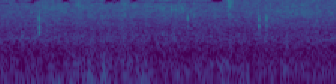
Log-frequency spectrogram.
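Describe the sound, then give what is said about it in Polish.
A video game thunderstorm gives off a low, continuous rumble of thunder with a steady hiss of rain. The roll stays dull and even, without sharp cracks. “czekaj, bo jakaś burza idzie”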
